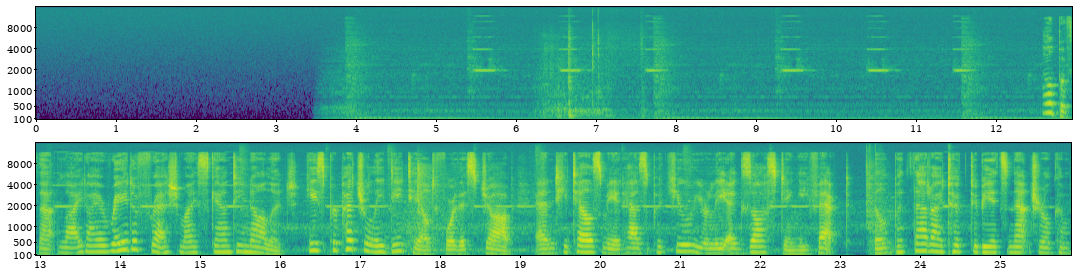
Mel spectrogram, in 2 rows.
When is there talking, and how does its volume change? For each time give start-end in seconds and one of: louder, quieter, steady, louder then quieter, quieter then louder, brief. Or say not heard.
12.6-25.8 steady.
